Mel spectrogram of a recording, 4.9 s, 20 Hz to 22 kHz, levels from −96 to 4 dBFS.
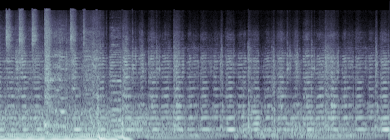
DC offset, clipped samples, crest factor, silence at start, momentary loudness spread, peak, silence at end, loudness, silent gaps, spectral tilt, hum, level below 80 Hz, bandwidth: under 0.1%; under 0.1%; 12 dB; 0 s; 8 LU; -2 dBFS; 0 s; -18 LUFS; none; -5 dB/octave; none; -18 dBFS; 17 kHz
